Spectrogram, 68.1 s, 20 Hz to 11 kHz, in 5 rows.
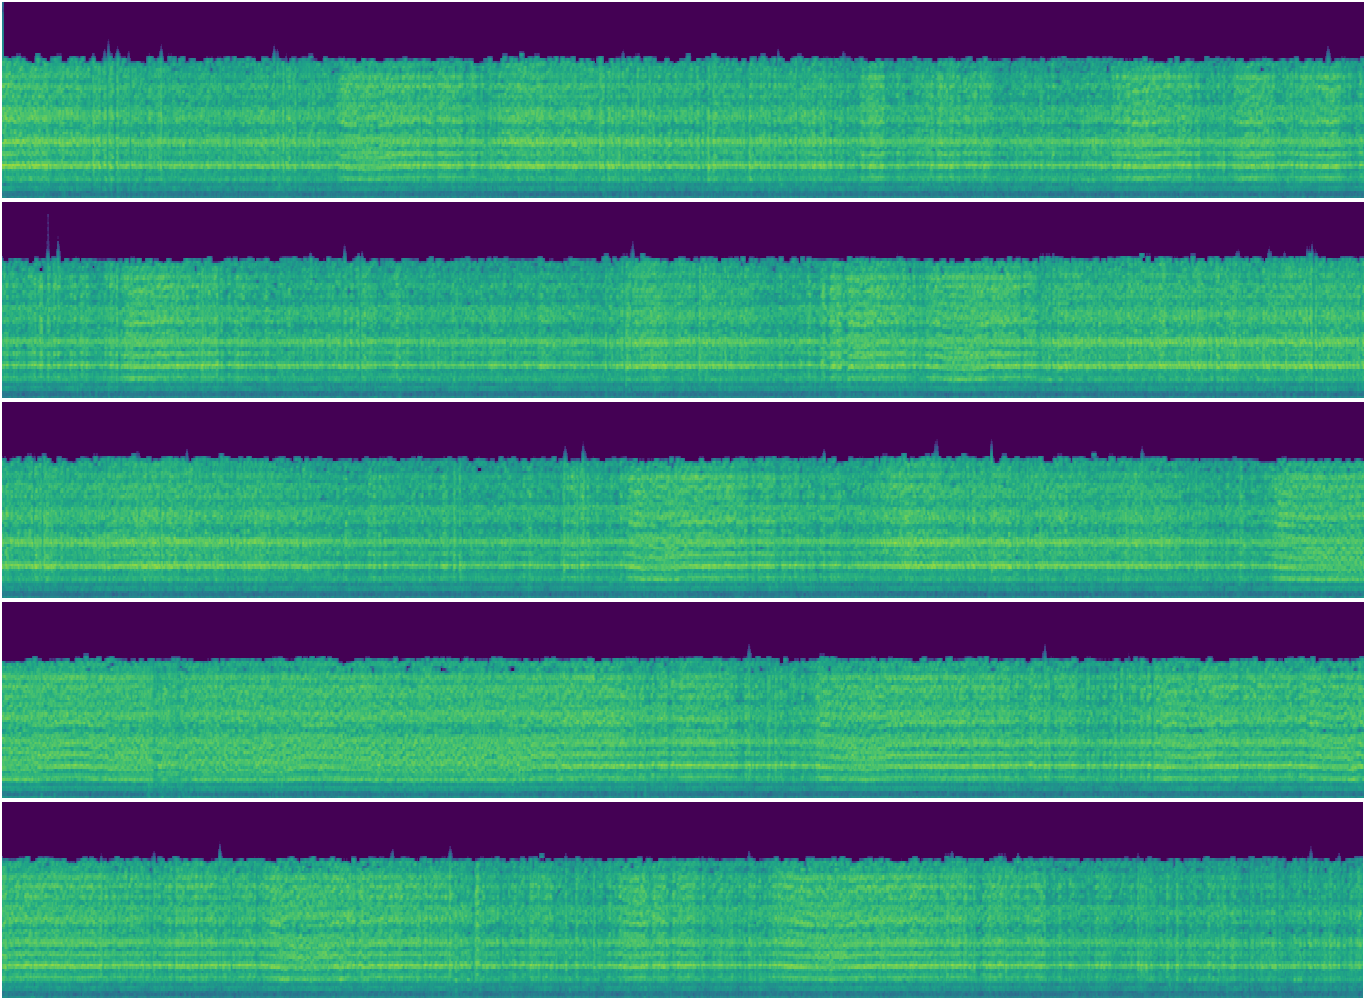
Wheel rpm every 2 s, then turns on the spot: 170, 160, 160, 170, 170, 170, 160, 170, 170, 170, 160, 160, 170, 160, 170, 170, 160, 160, 170, 170, 160, 160, 160, 170, 170, 160, 160, 170, 170, 170, 170, 170, 170, 170.
none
